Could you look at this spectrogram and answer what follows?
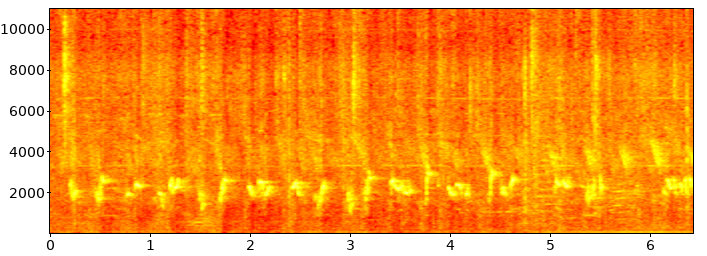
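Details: Female sooty-headed bulbul calling continuously; rapid short notes with quick up-and-down inflections tumble out in a dense, uneven series, while a rushing water sound swells louder toward the end.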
